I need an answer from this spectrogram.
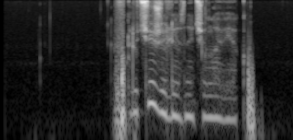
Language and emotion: Russian, neutral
